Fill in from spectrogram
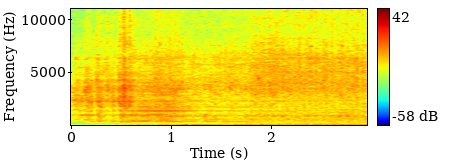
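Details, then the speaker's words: Engine running rough with coolant all over it: lumpy, uneven low chug with missing beat; number one cylinder dead, not firing. "That one's firing. That one's firing. That one's not got jack. Number one's not doing quite much yet."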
